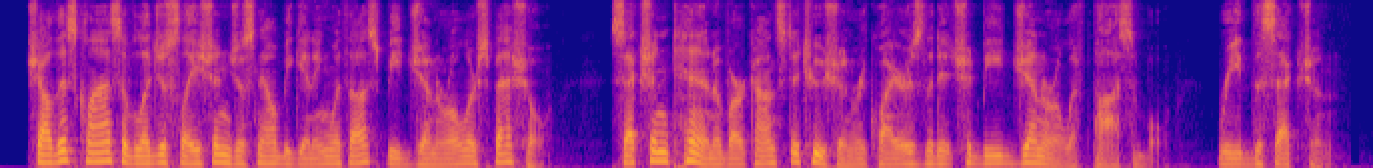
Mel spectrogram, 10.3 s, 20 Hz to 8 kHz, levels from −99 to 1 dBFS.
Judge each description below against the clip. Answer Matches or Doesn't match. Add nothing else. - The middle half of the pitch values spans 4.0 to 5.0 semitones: Matches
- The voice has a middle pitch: Doesn't match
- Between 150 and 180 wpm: Matches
